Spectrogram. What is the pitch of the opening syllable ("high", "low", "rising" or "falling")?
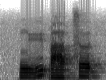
rising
